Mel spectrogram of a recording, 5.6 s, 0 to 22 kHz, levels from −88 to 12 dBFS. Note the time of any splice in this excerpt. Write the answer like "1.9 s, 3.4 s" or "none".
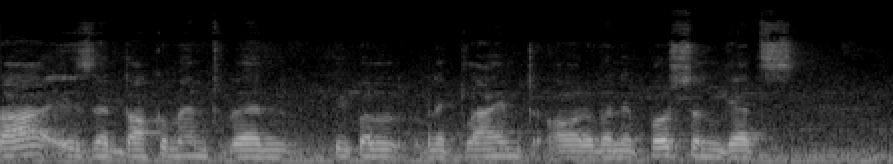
none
